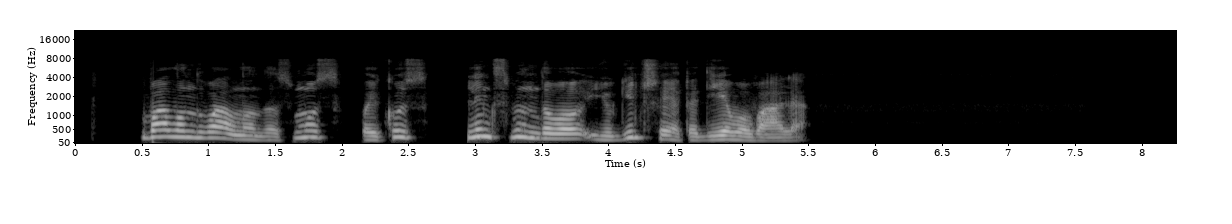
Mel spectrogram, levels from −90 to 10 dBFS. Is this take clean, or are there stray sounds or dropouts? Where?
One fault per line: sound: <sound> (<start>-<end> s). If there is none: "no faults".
no faults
